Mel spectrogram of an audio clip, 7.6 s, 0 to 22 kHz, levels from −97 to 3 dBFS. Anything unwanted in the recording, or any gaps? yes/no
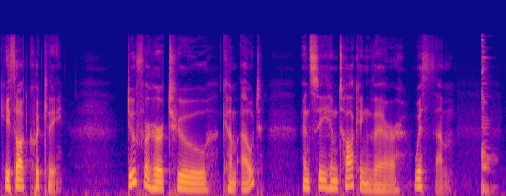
yes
